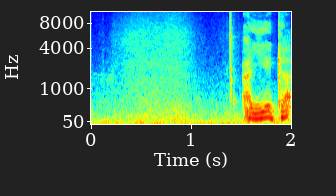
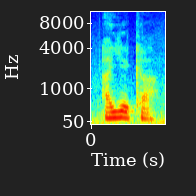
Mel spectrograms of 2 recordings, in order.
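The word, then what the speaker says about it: אַיֶּכָּה: aussi c'est Alf yudf et la différence elle est dans la prononciation parce que il y a trois petits points en dessous du youud quand ahem il me parle aeka il y a trois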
